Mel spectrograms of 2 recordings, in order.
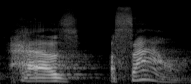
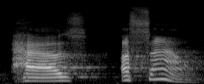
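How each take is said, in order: Both takes have the same delivery.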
